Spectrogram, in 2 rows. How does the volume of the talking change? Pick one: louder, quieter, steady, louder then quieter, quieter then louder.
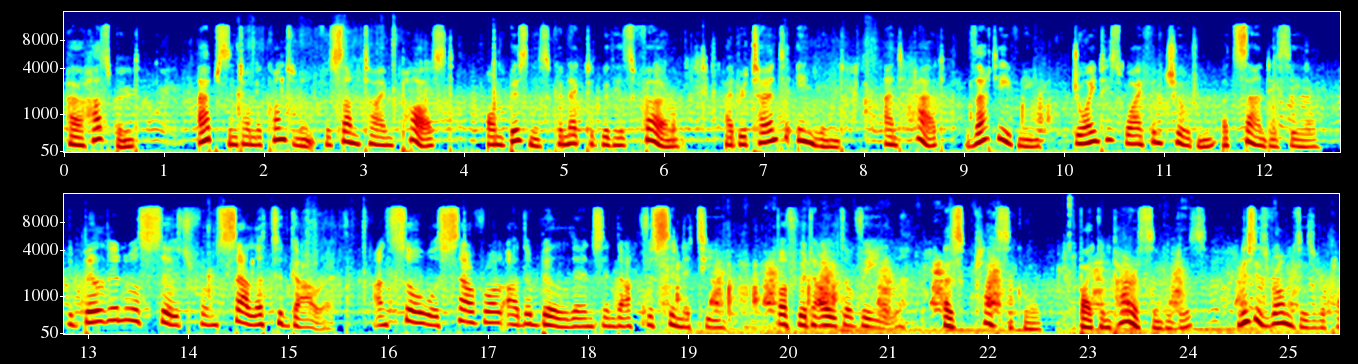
steady.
